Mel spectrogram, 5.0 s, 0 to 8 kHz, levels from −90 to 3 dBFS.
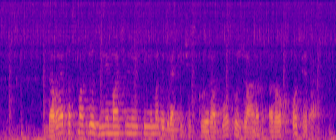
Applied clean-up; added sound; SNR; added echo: none; Sink (filling or washing) + Drum kit; 16 dB; none.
